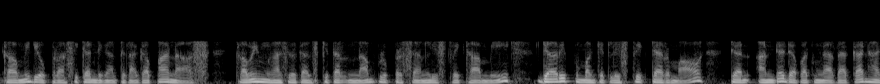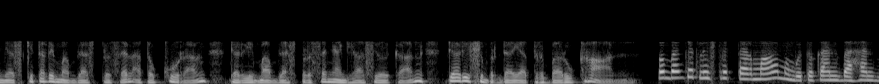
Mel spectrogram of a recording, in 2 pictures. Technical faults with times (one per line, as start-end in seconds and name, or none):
0.00-17.60 aliasing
